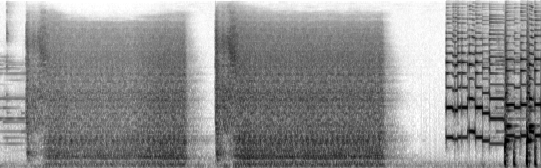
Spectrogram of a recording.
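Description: A car engine starts with two sustained roaring bursts separated by a brief gap, then falls quiet before music begins.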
